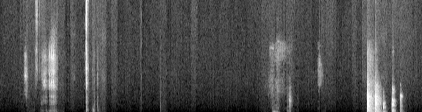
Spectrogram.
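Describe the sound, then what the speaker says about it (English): Knocking on a door during a comedic stage play, a short cluster of firm, close raps near the end after a few scattered light taps and faint noises in an otherwise quiet room. "Knock, knock."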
